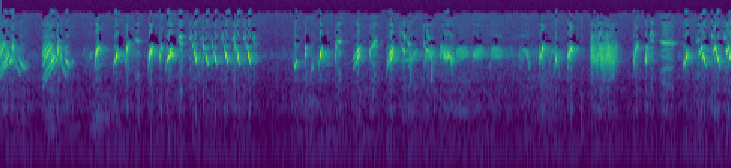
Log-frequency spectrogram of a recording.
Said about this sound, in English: It's another bird that's growing in numbers, the goldfinch.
